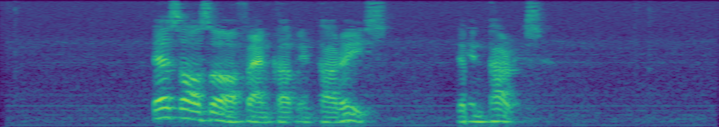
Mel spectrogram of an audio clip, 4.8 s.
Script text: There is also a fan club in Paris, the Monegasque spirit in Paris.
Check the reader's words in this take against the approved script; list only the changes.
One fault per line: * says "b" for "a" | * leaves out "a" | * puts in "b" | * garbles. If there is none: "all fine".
* leaves out "Monegasque spirit"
